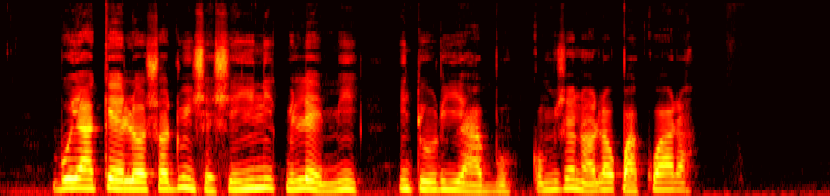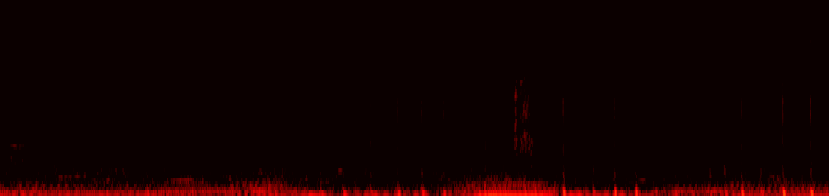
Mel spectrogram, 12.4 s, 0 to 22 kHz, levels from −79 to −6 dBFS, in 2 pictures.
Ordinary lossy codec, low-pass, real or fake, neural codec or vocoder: none; none; real; none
